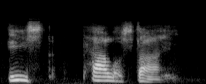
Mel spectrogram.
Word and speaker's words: Palestine: And I guess he endeared himself to the people of East Palestine, Ohio, and that's the right way to pronounce it too, not Palestine like we do in Texas up there. They call it East Palestine. That is the correct pronunciation, I guess.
